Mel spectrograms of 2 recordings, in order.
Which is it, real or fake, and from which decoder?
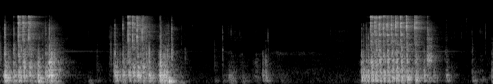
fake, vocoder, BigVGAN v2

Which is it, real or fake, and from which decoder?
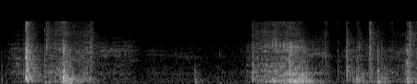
real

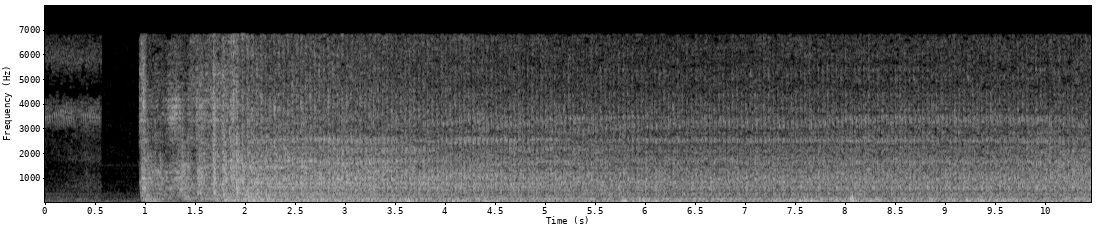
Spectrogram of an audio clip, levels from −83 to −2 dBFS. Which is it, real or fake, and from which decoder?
real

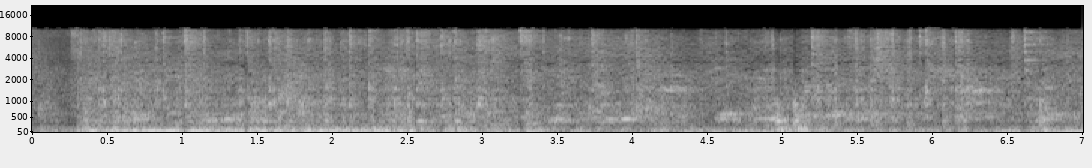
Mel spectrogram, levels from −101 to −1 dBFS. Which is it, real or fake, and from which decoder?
fake, vocoder, BigVGAN v2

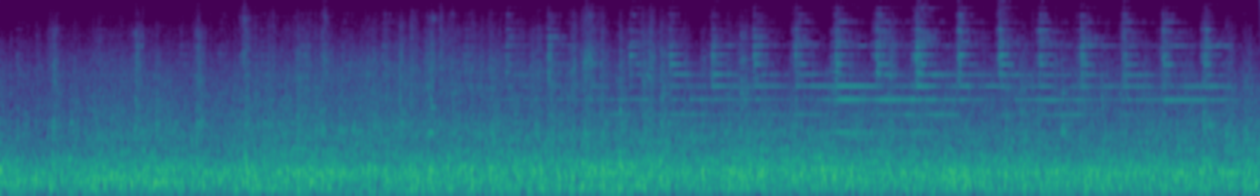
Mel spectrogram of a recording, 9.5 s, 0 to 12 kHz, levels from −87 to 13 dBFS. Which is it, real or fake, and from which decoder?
real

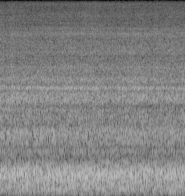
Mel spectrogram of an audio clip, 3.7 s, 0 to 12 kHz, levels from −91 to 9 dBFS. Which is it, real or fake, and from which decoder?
real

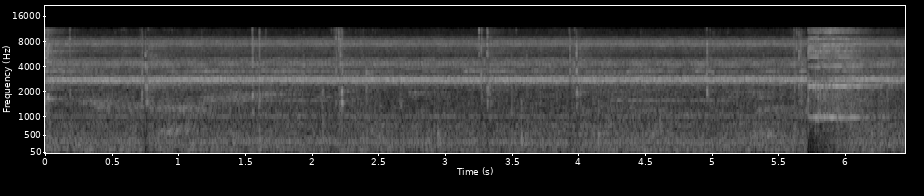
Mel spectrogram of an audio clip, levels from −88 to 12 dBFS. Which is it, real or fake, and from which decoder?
real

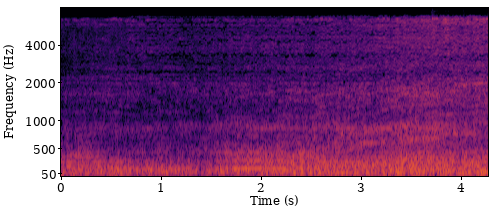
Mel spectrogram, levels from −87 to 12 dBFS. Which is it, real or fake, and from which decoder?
fake, vocoder, HiFi-GAN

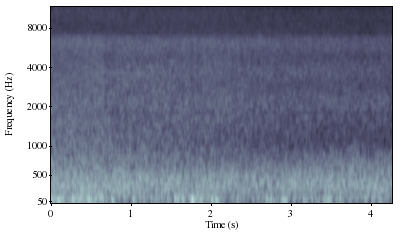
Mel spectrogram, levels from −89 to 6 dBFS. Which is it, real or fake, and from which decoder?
real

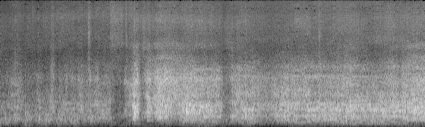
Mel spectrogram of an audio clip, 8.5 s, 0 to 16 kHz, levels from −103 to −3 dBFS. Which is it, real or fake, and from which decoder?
fake, codec, SNAC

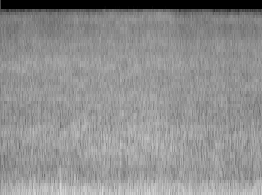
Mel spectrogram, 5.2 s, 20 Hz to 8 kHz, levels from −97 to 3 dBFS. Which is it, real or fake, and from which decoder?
fake, codec, SNAC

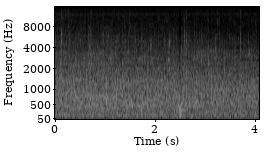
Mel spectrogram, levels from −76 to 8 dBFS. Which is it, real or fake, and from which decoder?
real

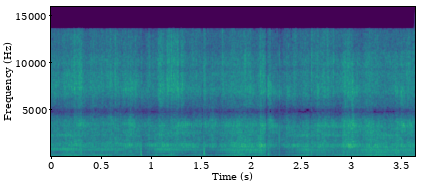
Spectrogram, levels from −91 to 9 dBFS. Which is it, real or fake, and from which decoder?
real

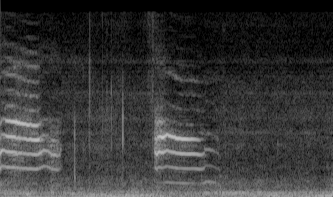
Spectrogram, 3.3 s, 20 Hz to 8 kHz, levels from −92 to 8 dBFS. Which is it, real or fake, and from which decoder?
fake, codec, DAC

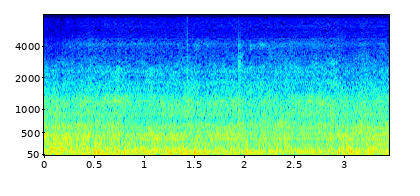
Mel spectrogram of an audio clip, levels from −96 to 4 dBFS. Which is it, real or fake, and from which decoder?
fake, codec, ZipCodec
